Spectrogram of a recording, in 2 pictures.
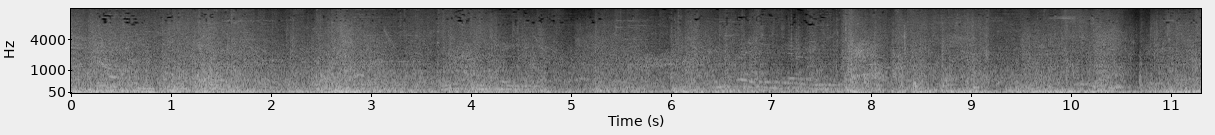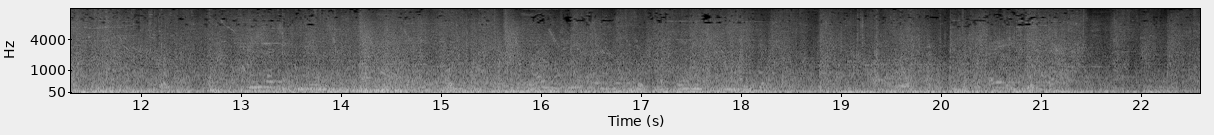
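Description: Magic blasts crash and whoosh in a busy fight between game characters.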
